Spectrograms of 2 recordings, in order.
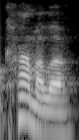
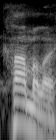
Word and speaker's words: Kamala: you call Melania Melania do you call evanka Ivanka then call Kamala Kamala then call vice president Harris vice president kamla Harris soon we pray in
